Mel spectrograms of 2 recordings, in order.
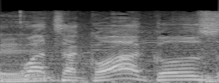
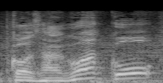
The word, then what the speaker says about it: Coatzacoalcos: Algunos la pronuncian Cuatza, sí. Cuatzacoacos, sí. Otros redondean más la O como yo, Cuatzacoacos, otros Cosacoaco, y así. Pero bueno, son pronunciaciones.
